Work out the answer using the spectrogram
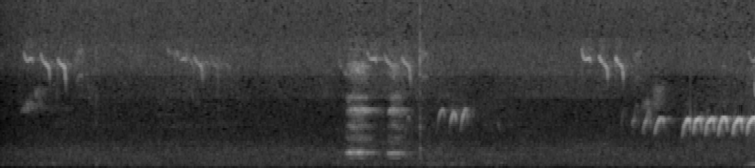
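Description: Songbirds singing and calling over a faint steady hiss: scattered high chirps, a louder call twice about three and a half seconds in, and a fast run of repeated notes near the end.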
